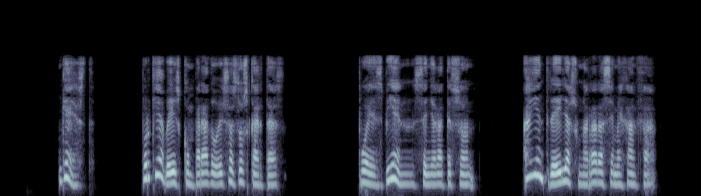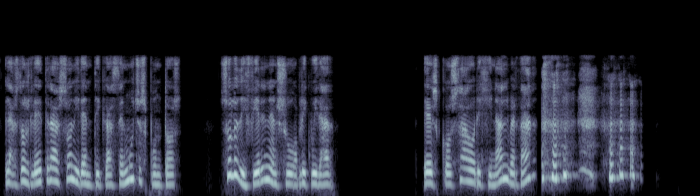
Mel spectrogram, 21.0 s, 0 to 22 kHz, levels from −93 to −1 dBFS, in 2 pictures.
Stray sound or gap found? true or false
true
